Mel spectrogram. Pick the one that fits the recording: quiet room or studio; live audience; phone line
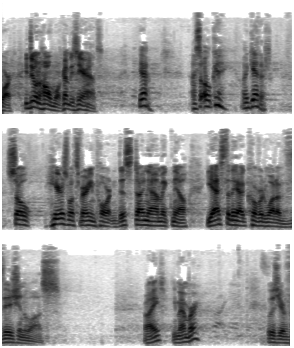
live audience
